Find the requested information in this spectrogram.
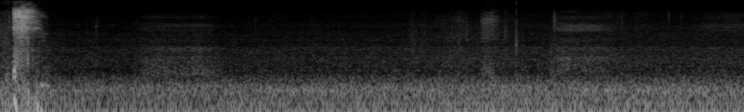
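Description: One loud, sharp sneeze at the start, followed by steady low rumbling, like a vehicle or engine in the background.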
